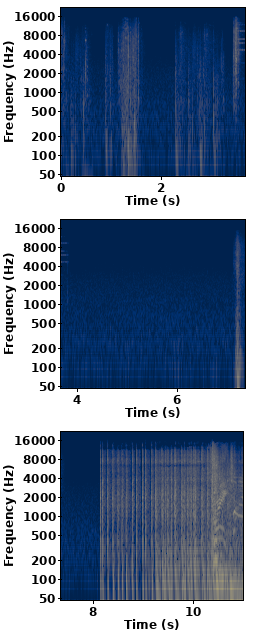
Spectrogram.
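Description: Gunfire in PUBG Mobile team deathmatch: a few scattered single shots and short clicks with silent gaps, then a sustained rapid automatic burst that grows louder and continues to the end.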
